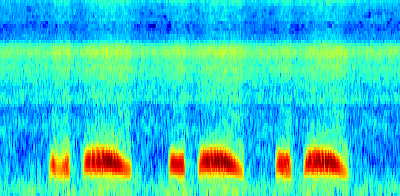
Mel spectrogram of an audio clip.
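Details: Wild-caught spotted dove cooing 'gù lèo nước': three phrases, each a quick doubled note then a sustained, softly falling coo, spaced about a second apart in a quiet setting.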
